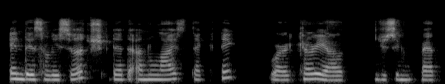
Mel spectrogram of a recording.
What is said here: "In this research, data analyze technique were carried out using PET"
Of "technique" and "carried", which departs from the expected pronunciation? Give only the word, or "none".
carried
